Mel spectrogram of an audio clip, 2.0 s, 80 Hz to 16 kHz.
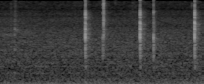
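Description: Front-panel push buttons on a WEEWORLD KM1000ii karaoke amplifier clicking as they are pressed: two quick double clicks and then one more click, stepping through its three-level anti-feedback setting.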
